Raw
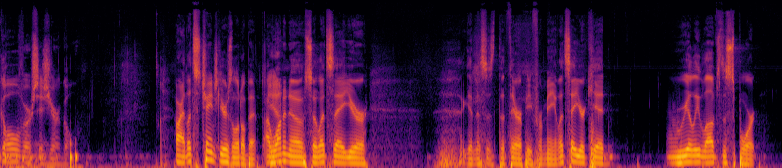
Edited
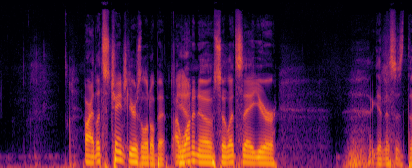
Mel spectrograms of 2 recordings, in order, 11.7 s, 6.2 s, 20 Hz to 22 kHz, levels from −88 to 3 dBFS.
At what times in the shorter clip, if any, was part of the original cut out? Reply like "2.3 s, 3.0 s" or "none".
none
